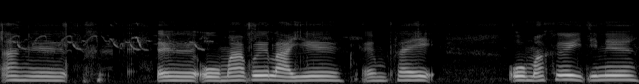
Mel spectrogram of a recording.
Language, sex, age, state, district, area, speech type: Bodo, female, 60+, Assam, Baksa, rural, spontaneous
